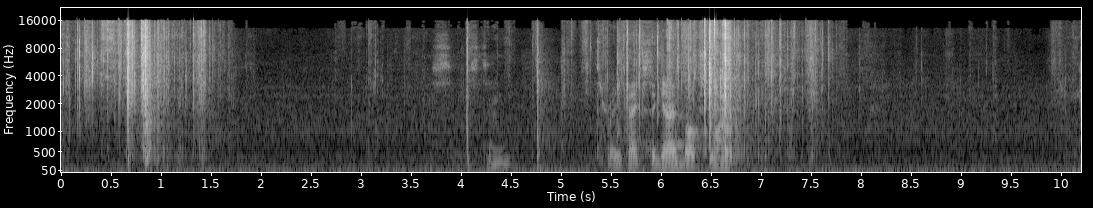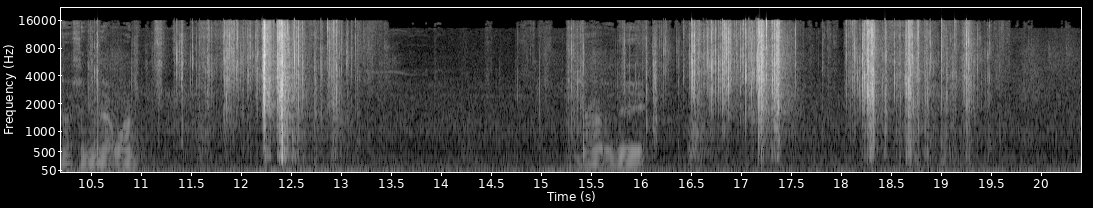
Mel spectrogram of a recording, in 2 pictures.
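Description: Foil card packets crinkle and rustle in hands.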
